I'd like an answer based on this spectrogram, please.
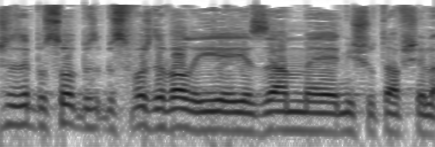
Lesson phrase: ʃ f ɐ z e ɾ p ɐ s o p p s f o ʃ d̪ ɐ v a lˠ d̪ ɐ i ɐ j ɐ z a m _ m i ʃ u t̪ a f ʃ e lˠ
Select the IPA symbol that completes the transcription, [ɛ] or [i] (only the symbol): ɛ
